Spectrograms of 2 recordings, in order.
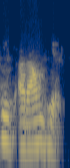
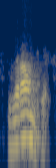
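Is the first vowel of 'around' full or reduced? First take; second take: full; reduced. First: The first vowel of around is loud and full. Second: The first vowel of around is a reduced schwa. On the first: The speaker calls it wrong. "not he's around here" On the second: The speaker calls it right.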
